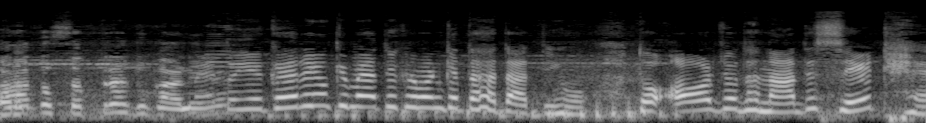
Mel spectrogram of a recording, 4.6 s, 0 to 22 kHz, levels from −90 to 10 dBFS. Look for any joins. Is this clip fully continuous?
no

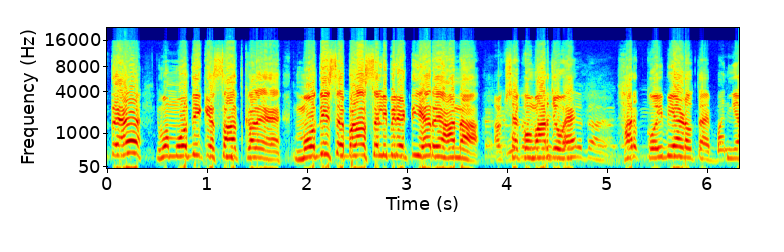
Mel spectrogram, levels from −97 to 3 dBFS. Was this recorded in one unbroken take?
no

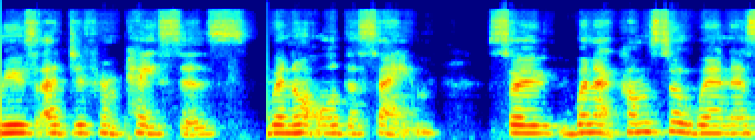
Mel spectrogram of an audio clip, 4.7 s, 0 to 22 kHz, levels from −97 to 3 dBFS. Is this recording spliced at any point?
yes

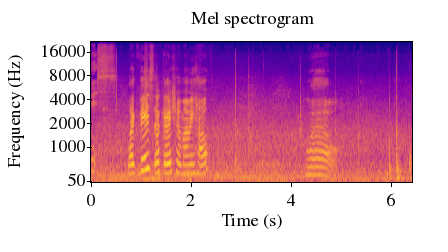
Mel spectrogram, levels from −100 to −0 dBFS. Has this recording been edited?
no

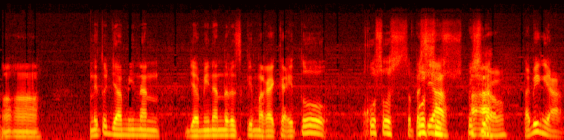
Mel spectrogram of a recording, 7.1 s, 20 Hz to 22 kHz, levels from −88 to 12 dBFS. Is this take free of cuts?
no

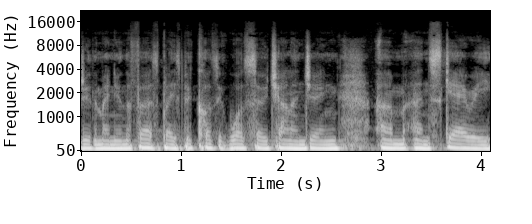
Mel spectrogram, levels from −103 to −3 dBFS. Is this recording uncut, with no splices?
yes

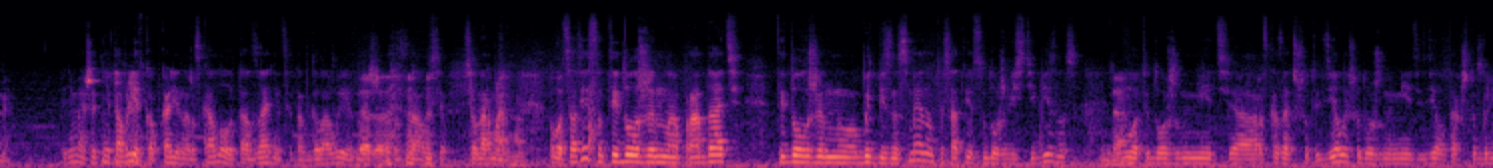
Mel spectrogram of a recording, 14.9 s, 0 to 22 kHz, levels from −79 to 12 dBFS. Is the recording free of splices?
yes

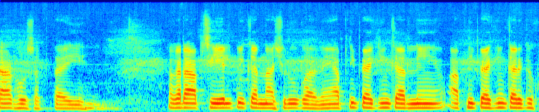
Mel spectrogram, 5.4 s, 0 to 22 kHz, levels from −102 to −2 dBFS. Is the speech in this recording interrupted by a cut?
no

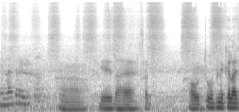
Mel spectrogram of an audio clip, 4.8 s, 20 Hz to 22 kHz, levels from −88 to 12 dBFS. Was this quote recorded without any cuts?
no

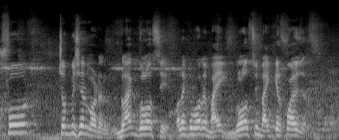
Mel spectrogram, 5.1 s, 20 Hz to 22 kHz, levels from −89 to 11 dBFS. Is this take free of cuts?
yes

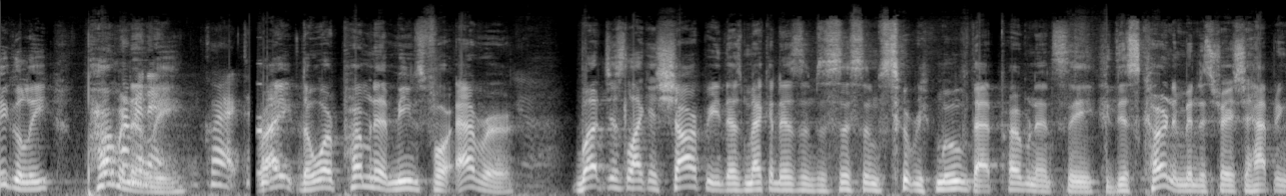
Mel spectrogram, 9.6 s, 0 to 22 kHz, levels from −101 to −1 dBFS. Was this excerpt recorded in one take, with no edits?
no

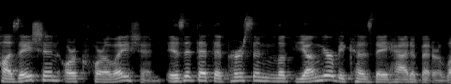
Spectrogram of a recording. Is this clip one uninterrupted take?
yes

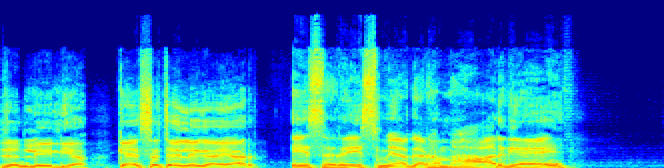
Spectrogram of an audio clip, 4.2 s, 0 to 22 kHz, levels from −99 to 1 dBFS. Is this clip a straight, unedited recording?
no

